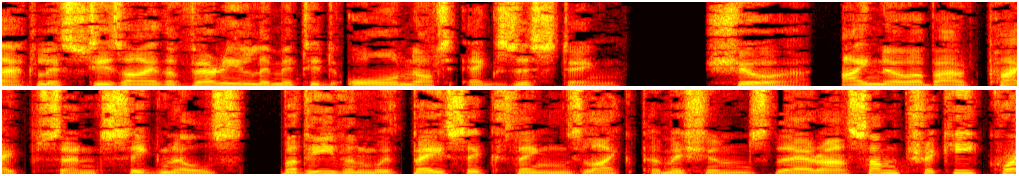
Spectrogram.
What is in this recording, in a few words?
english british linux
